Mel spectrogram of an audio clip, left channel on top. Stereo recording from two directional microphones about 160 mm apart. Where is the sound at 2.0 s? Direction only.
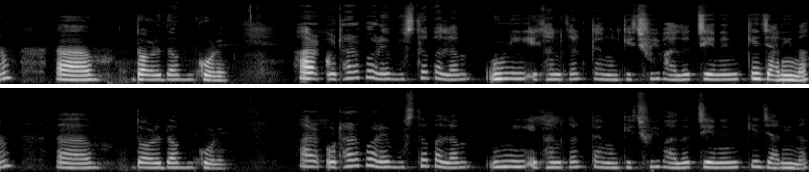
30° left (ahead or behind).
